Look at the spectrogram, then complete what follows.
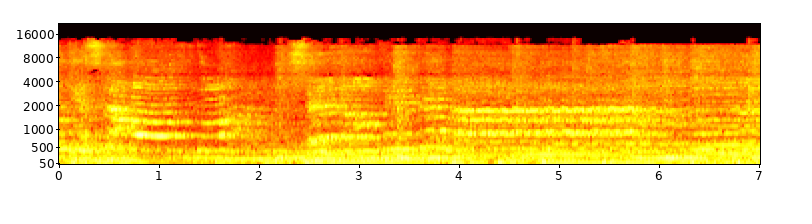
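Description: Congregational worship singing: many voices singing a Portuguese praise song together in long held notes, over sustained instrumental backing.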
